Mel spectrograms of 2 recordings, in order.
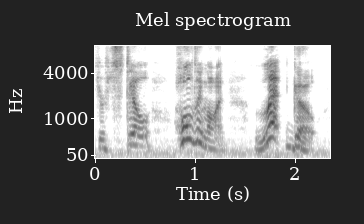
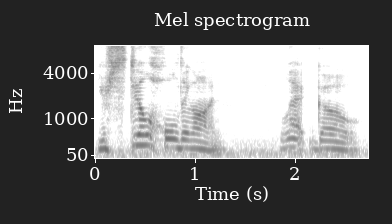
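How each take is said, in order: First: Intense, punched-up villain quote; raised, forceful movie-line delivery; Kylo Ren. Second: Softly repeated movie quote; quiet, measured counsel; gentle spiritual message. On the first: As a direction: act out an urgent movie plea, louder at the end. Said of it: "and he's like". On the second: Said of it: "speaks to me in, um, song lyrics". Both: Retold or imitated.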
